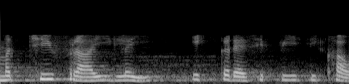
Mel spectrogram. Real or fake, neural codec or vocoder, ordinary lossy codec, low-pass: real; none; AAC, 16 kbps; 7.2 kHz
